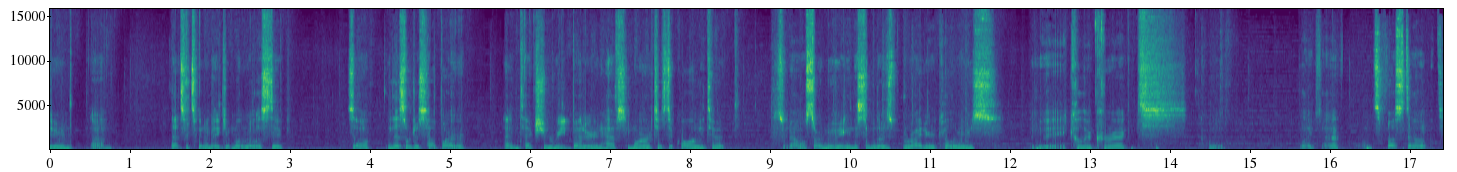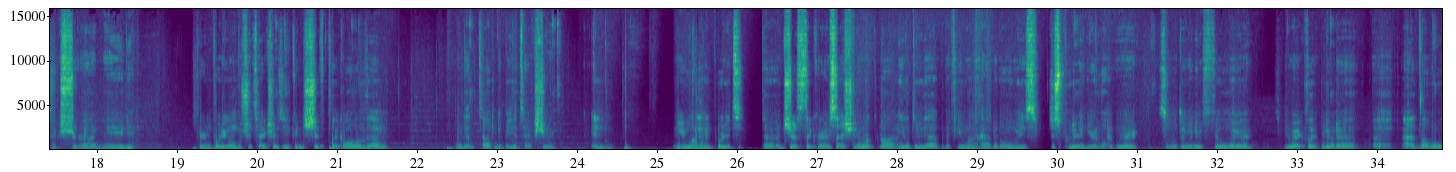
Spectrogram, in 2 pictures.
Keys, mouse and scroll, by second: 0.3 click, 0.7 alt+click, 1.3 ctrl+alt+click, 1.7 alt+click, 2.2 click, 2.8 click, 3.8 click, 4.2 click, 5.0 ctrl+alt+click, 5.5 ctrl+alt+click, 5.9 alt+click, 6.4 click, 8.1 click, 8.6 click, 10.0 click, 10.5 click, 13.0 click, 18.7 click, 20.2 shift+click, 21.1 click, 22.6 click, 23.6 click, 30.1 click, 33.3-34.6 drag.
